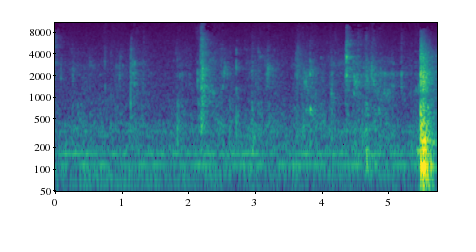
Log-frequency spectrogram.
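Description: Close-miked eating of Flamin' Hot Cheeto–crusted rotisserie chicken: chewing with scattered mouth smacks and crunches over a faint steady hum. A louder sharp smack or crunch comes near the end.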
